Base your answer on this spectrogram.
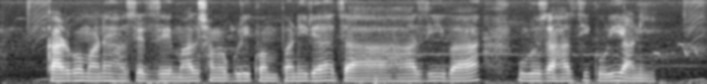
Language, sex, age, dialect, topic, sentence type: Bengali, male, 18-24, Rajbangshi, banking, statement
